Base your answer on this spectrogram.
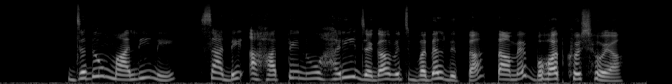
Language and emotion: Punjabi, happy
